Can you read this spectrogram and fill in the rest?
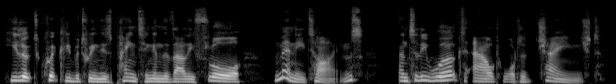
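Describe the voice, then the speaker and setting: Male narrator for fiction audiobook: expressive, swooping intonation, very dry close sound. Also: mid-range voice, moderate pace, no echo.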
